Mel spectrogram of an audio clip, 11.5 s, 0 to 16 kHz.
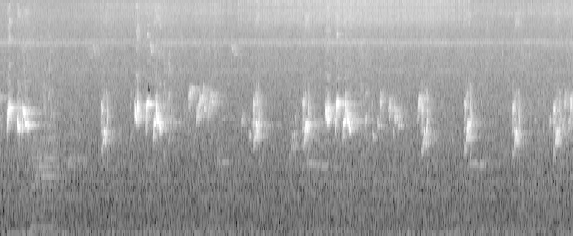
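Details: Red-whiskered bulbul decoy singing during bird trapping in Vietnam on 23 October 2016: short bright warbled phrases of liquid whistled notes, repeated roughly every one to two seconds, over faint background noise.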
